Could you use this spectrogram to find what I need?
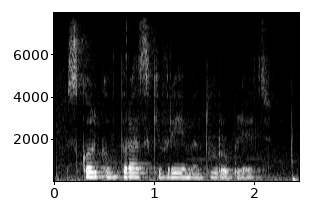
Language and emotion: Russian, neutral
